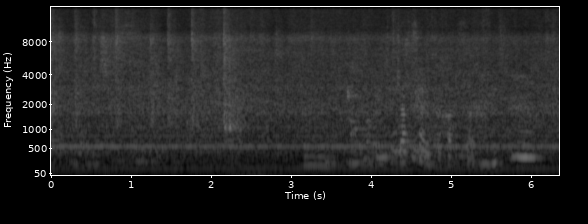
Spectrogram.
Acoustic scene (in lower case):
crowded indoor space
